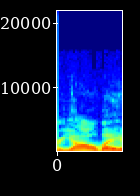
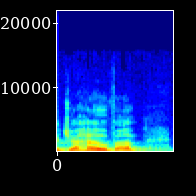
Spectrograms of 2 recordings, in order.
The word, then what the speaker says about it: Yahweh: which is pronounced either Yahweh or Jehovah.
